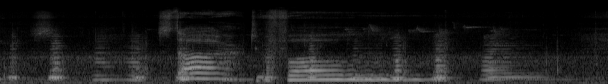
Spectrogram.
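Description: A slow song playing through a homemade ribbon-tweeter loudspeaker, in a quieter instrumental stretch between sung lines, with held keyboard- or piano-like notes.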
